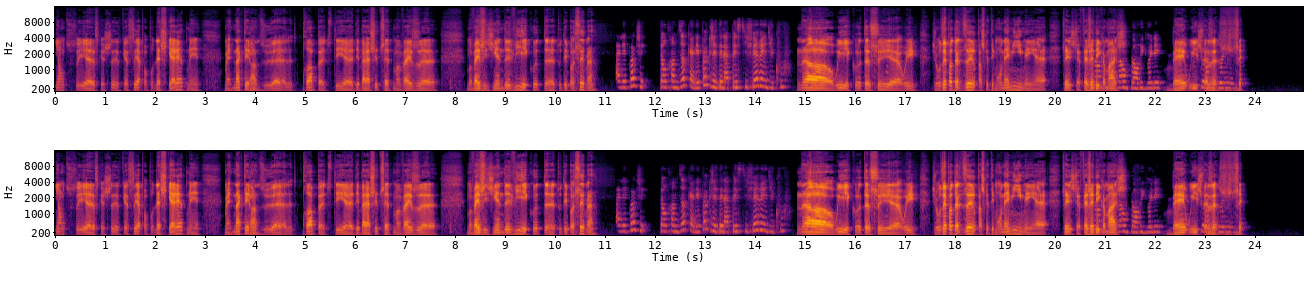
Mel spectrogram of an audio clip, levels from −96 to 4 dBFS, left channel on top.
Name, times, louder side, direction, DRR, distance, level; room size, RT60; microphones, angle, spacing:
voice 1, 0.0-10.8 14.8-21.4 22.4-23.7, right 3 dB, 15° right, 0.4 m, -25 dB
voice 2, 11.2-11.8 12.1-14.7 16.6-16.7 20.7-22.2 22.7-23.7, left 3 dB, 60° left, 1.1 m, -36 dB
10.0 x 3.5 x 4.9 m
head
